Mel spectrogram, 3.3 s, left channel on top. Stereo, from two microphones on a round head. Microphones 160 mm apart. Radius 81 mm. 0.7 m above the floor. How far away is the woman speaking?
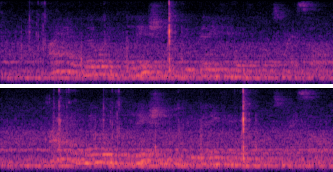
About 4 m.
